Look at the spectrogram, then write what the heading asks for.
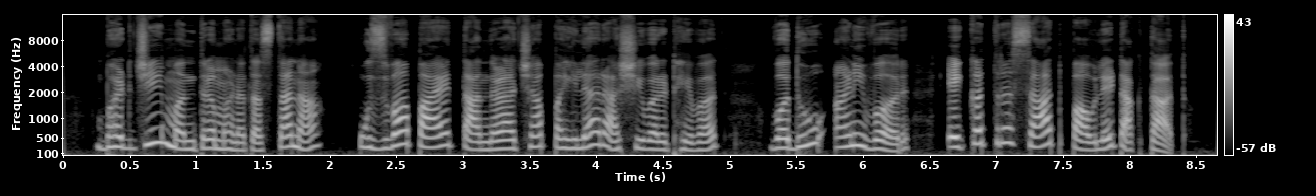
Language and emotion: Marathi, neutral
